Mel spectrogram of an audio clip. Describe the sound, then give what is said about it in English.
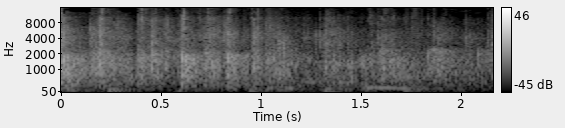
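Faint applause from an audience in a church auditorium: a steady wash of many hands clapping, with low murmuring voices underneath. “Let's give them a round of applause for all their work they did on Friday.”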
